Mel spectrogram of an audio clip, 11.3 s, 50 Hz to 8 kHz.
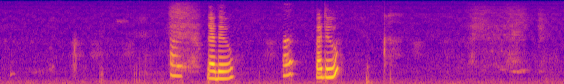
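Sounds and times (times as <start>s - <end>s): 
speech: 3.6s - 4.8s, 5.6s - 6.8s
person blowing their nose: 9.4s - 10.9s.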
